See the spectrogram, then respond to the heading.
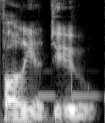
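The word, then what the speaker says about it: Folie à Deux: I know that was a joke to make do sound rhyme with two, but uh Joker folly do.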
